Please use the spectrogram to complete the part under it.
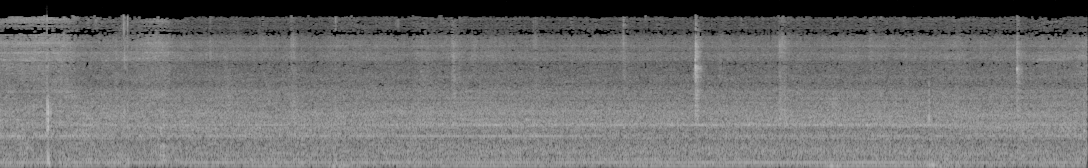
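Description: Train wheels click over rail joints and points.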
